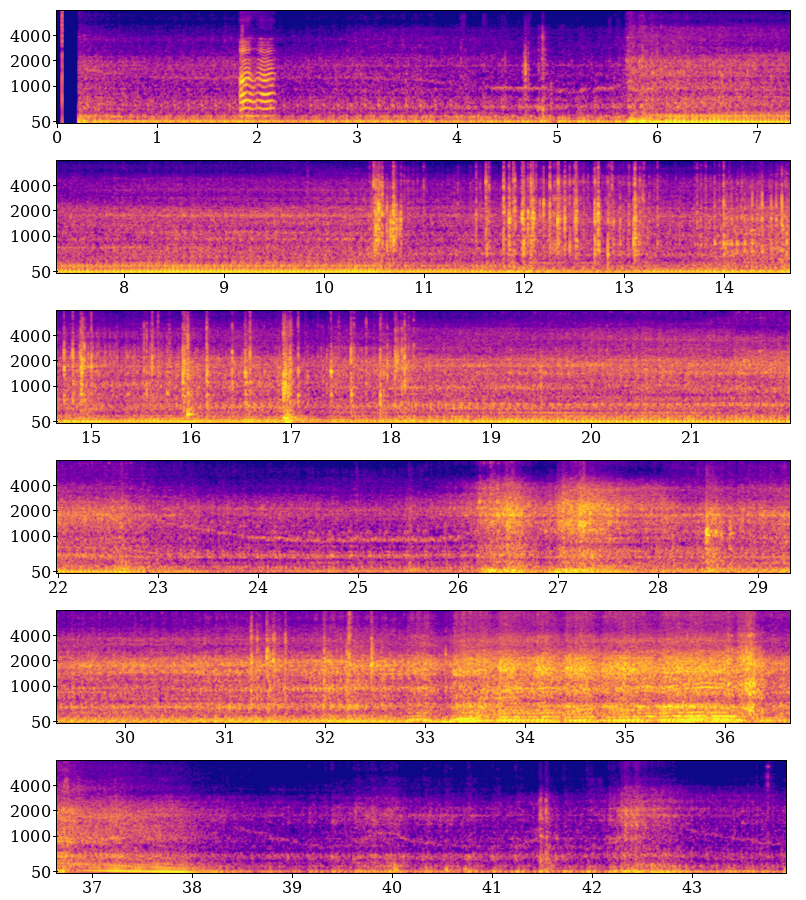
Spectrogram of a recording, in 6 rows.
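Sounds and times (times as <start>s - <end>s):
car engine revving: 3.2s - 43.9s
plastic cracking under tyre: 10.4s - 19.0s, 31.1s - 33.4s.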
